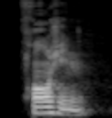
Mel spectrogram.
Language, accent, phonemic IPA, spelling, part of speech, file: French, France, /fʁɑ̃.ʒin/, frangine, noun, LL-Q150 (fra)-frangine.wav
- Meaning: 1. sis, sister 2. woman, girl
